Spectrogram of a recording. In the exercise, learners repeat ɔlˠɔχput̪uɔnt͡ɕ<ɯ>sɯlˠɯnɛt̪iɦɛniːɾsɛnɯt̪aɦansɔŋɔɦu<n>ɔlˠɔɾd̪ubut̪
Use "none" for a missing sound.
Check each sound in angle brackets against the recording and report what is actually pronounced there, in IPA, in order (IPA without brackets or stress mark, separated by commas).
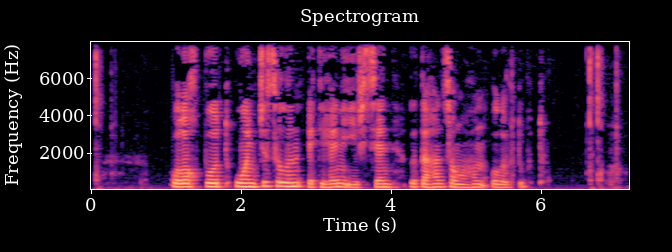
ɯ, n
